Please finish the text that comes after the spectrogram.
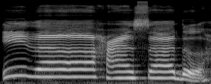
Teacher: اذا کو تھوڑا سا کھینچنا ہے، الف مدہ ہے. اذا حسد، حسد کی دال جو ہے وقف کی صورت میں ساکن کر کے پڑھیں گے، جزم لگا کر، اور تھوڑا سا ہم نے اس پہ قلقلہ بھی کرنا ہے، ہلانا ہے اس کو.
